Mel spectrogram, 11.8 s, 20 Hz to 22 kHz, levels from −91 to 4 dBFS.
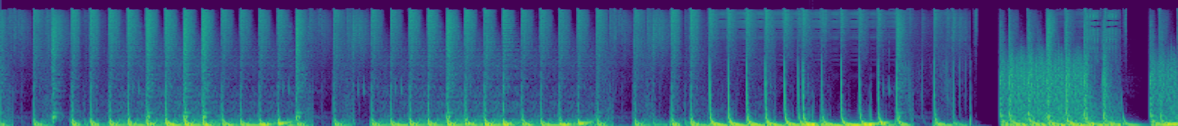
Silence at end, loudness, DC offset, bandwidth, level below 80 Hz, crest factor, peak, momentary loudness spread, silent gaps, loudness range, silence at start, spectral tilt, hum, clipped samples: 0 s; -18 LUFS; under 0.1%; 17.5 kHz; -16 dBFS; 14 dB; 0 dBFS; 13 LU; none; 3 LU; 0 s; -5 dB/octave; none; under 0.1%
